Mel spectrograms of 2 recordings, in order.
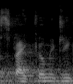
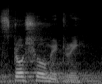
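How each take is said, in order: First: It starts 'sty-ko' with a hard k sound. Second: It starts 'sto-shee' with a sh sound. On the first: "इसको बोलने के तीन तरीके हैं। एक तो स्टाइकोमेट्री कहा जाता है" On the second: "ਆਪਾਂ ਇਹਨਾਂ ਨੂੰ ਕਹਿੰਦੇ जे"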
